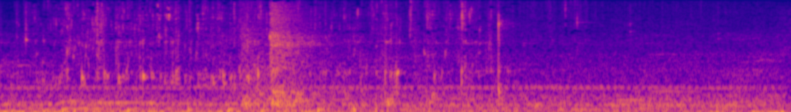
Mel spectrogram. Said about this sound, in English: Back at Woody Creek Distillers, Mark Kleckner pours crystal clear vodka into a glass.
